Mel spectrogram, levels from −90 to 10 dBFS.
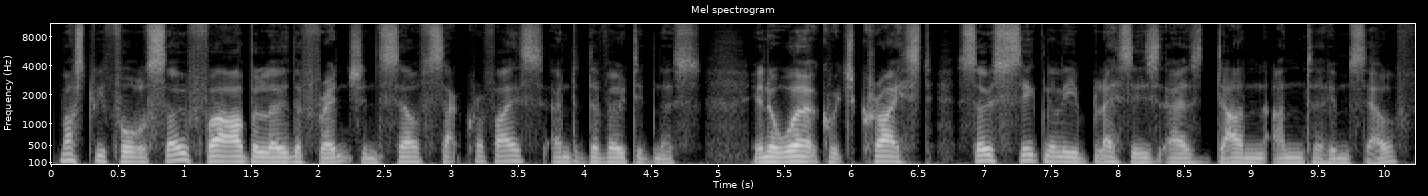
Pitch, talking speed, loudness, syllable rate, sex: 110 Hz, 145 wpm, -20 LUFS, 3.9 syllables/s, male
